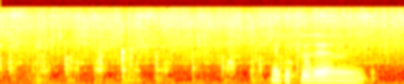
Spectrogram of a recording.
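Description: A wooden spatula stirs diced aubergine, onion and tomato frying in oil in a granite-coated non-stick pan: a light, steady sizzle with frequent small scrapes and taps of the spatula against the pan. A woman's voice draws out a short word about three seconds in.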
